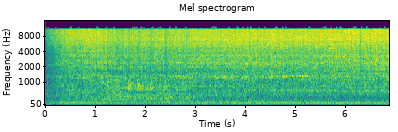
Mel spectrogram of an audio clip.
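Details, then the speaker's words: 1986 Chevy K10 V8 with newly fitted 601 heads and Holley 600 double-pumper carb, first start: faint quick ticking over a rough, loping idle; owner hears some lifter noise toward the back; plug wire shielding touches the header. "Here, a little bit of lifter noise. My wire shielding is right up against the header. You're gonna have to hear that."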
